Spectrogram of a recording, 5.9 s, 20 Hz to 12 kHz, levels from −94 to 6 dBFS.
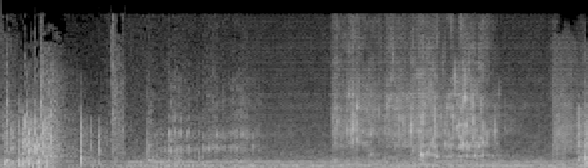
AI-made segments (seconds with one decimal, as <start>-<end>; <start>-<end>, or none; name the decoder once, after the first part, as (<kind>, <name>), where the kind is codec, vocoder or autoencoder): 2.4-5.9 (vocoder, Vocos)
